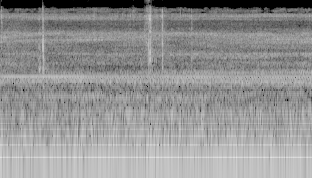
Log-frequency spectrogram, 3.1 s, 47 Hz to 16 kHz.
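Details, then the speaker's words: 5k all-aluminum Chinese diesel heater with blue LCD controller, first run of the season, being turned up toward full burn (pump setting up to 5.0): steady low fan roar and sharp spaced ticks; normal high-setting operation. "So when you turn it up, fan speed is going to increase on this thing. Fuel pump is going to increase as well. It's going to tick faster."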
